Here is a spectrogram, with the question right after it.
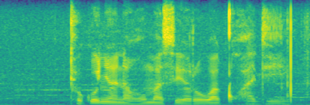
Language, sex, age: Southern Sotho, male, 24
